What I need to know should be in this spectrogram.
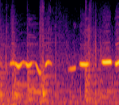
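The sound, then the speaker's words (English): A person whistling a short, bright tune of several clear notes in separate phrases with brief pauses, fairly loud and alone. “What did I tell you about whistling? I whistle when I'm happy.”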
